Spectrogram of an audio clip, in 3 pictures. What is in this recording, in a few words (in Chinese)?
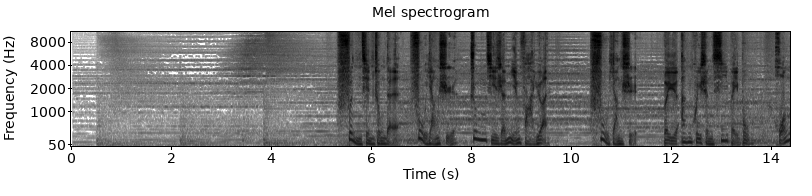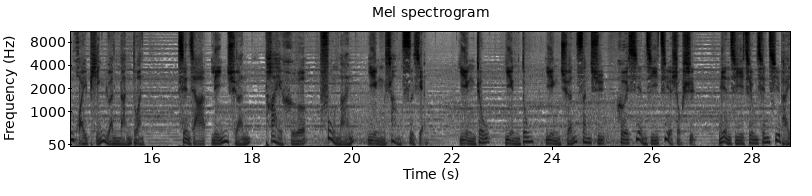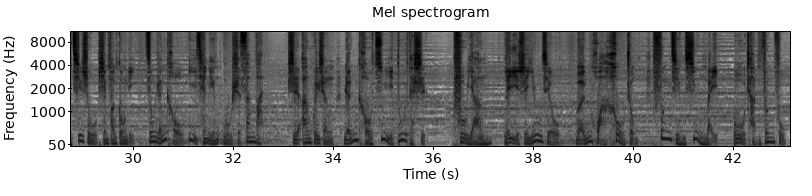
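男国大音; 阜阳市中级人民法院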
